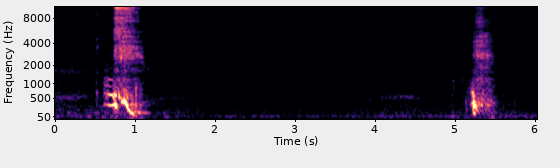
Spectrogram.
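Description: Two sharp, explosive sneezes about four seconds apart, each with a brief inward breath before; quiet room between them.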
